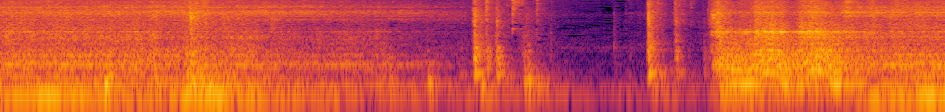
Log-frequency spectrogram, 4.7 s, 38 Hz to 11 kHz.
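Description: Land Rover Series III 2.25-litre petrol four-cylinder engine being started cold with the choke out: it turns over and runs briefly, then dies away within about three seconds. After a few clicks from the ignition key, a second start attempt begins. The engine's refusal to keep running on choke when cold makes the owner suspect the mixture is already rich.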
